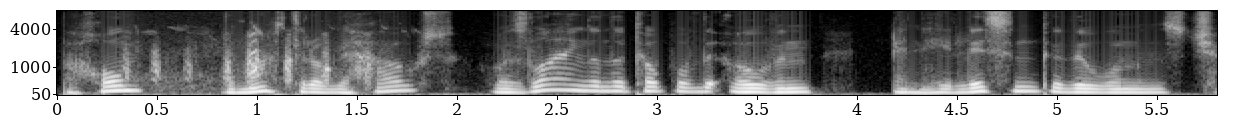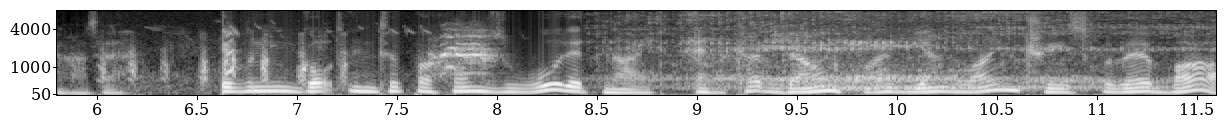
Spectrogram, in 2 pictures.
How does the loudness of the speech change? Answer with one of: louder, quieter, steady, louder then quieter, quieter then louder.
steady.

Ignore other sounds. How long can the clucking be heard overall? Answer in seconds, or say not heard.
3 s.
